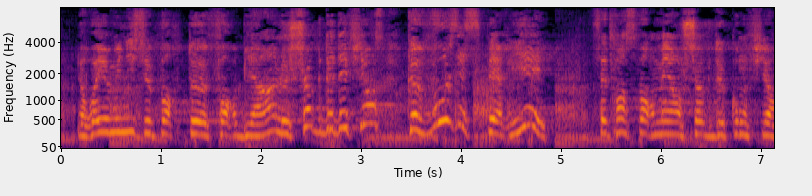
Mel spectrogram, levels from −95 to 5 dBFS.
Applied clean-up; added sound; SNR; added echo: none; Growling; 18 dB; reverberation time 0.4 s.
